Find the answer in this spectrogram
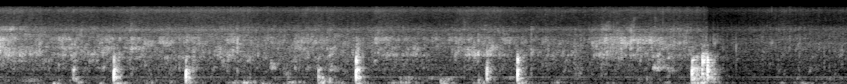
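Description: Chopped onion and tomato sizzling in hot oil in a non-stick kadai, stirred with a slotted spatula that knocks and scrapes against the pan every second or so. The stirring stops about seven seconds in, leaving a quieter sizzle.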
